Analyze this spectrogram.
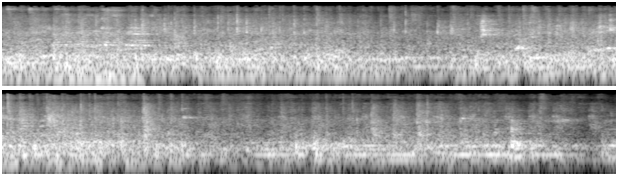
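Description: Children chatter and laugh close by.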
